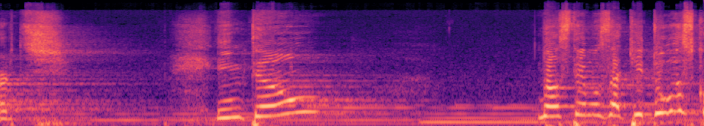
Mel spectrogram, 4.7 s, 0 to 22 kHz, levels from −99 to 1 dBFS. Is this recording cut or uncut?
uncut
